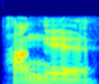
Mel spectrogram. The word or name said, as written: Hango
